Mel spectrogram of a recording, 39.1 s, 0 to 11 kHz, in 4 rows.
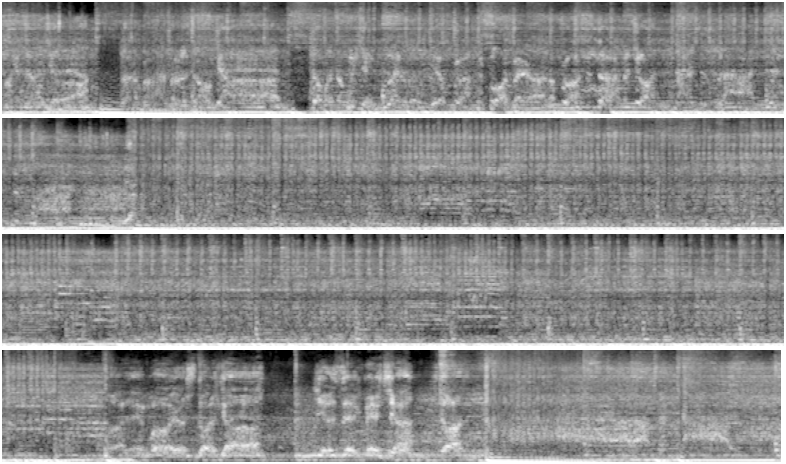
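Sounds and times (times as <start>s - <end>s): heavy booming bass: 0.0s - 31.2s, 35.1s - 39.0s
distorted guitars: 0.0s - 39.0s
drums: 0.0s - 39.0s
live metal band playing: 0.0s - 39.0s.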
